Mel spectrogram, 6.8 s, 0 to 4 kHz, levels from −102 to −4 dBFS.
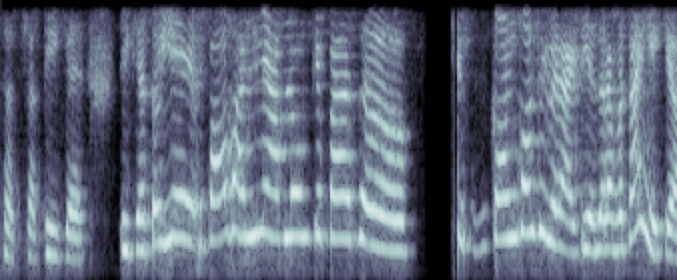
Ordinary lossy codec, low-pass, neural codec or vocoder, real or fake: none; 3.6 kHz; codec, 16 kHz in and 24 kHz out, 2.2 kbps, FireRedTTS-2 codec; fake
